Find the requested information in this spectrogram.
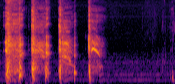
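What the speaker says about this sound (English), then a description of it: "The tea makes me cough." Four harsh coughs come in quick succession, close and loud, each a short burst with a catch of breath, then the room goes quiet apart from a faint low hum.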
